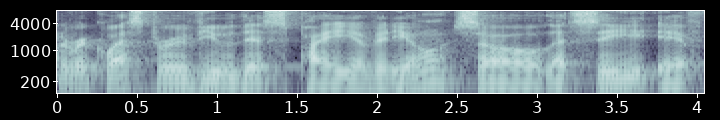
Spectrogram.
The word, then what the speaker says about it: paella: I love paella because it's Oh, I should have pronounced it correctly. Paella, not paella.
